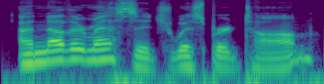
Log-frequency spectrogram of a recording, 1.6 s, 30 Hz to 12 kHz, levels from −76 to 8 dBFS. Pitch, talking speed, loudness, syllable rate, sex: 130 Hz, 150 wpm, -16 LUFS, 7.0 syllables/s, male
